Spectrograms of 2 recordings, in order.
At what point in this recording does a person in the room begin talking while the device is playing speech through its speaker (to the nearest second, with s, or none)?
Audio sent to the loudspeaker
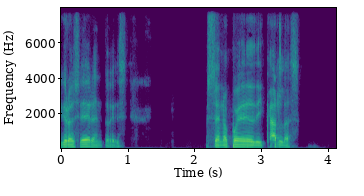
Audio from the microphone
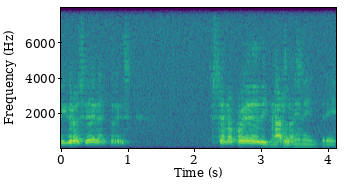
3 s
